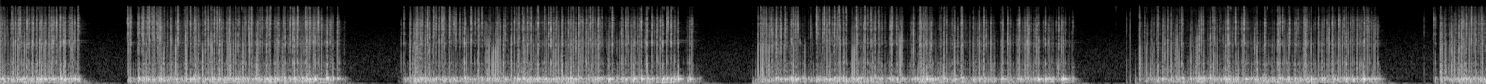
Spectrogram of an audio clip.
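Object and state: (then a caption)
Metal mesh microphone grille being scratched. Long nails scratch the metal mesh grille of a rhinestone-covered studio microphone, producing a dense, loud, gritty rasp with a low hum-like band and bright crackle. The scratching comes in long bursts of a few seconds each, separated by brief near-silent pauses.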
